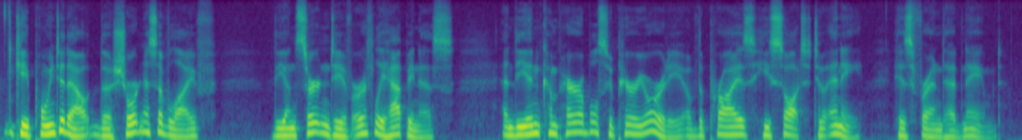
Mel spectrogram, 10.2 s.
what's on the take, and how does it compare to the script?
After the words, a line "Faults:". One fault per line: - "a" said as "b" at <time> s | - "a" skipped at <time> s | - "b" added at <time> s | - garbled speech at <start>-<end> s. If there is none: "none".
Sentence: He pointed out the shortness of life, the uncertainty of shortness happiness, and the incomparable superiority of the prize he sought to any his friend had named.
He pointed out the shortness of life, the uncertainty of earthly happiness, and the incomparable superiority of the prize he sought to any his friend had named.
Faults:
- "shortness" said as "earthly" at 3.5 s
